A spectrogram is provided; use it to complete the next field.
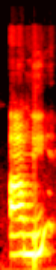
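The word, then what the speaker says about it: ami: that means friends and we are pronouncing this word as Amy because the sound of letter R is off letter is always okay now I have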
